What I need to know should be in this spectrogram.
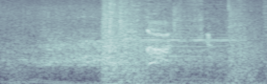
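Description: A van crashes into a car with a loud bang.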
